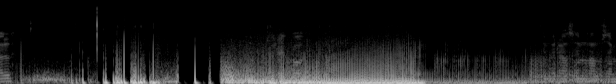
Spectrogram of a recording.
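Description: Loud low rumble on the microphone of a handheld camera being carried, with a few knocks and a brief cut-out about two seconds in. The rumble drops off sharply about four seconds in.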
